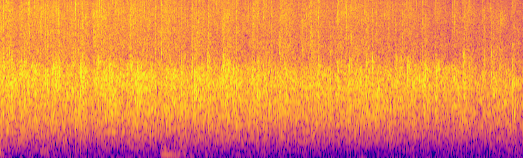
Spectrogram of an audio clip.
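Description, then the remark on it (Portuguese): A church audience applauds the scripture reading steadily for several seconds, a dense, even wash of many hands clapping at a constant loudness with no voices standing out. “Vamos aplaudir a palavra do Senhor.”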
